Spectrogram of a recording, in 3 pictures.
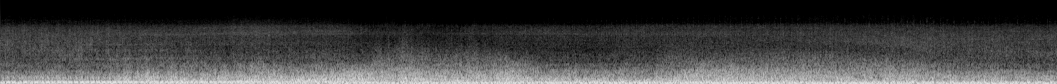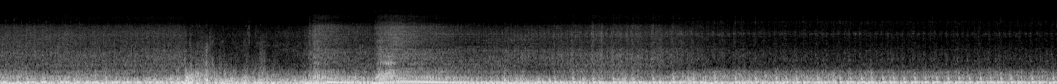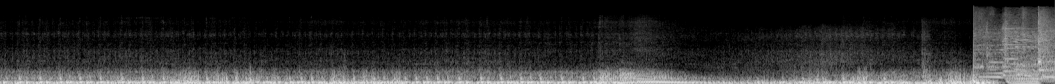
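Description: Ducati Monster S2R 1000's air-cooled L-twin engine running under way, with wind noise on the helmet or handlebar camera that is stronger in the first half. The revs fall away twice, once around the middle and again near the end as the bike slows.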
